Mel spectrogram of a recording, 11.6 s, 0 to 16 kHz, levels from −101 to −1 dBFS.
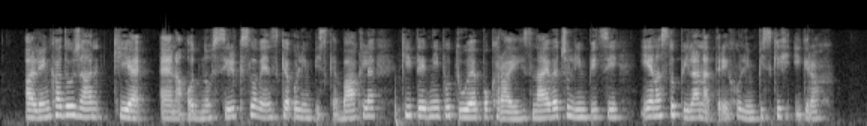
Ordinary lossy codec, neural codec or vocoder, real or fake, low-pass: AAC, 64 kbps; none; real; 7.2 kHz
